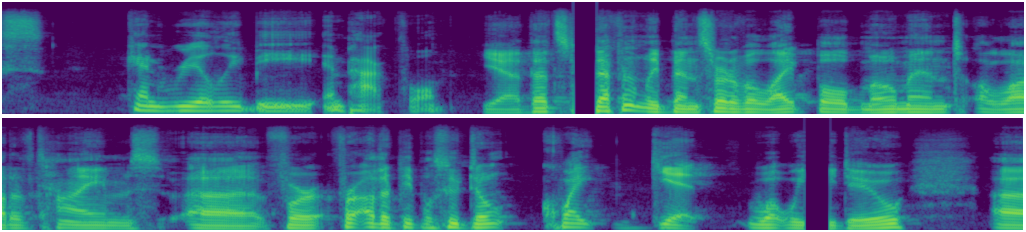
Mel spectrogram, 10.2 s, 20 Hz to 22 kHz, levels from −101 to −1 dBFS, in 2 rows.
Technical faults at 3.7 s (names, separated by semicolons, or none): none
